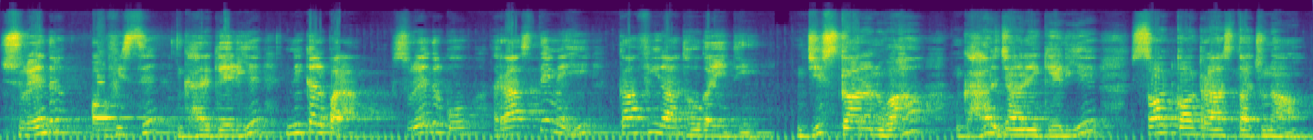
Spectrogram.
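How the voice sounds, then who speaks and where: Slow, echoey male story narrator. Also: high voice, animated, sharp tone. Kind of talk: scripted children's story narration. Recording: echoey, distant, music behind.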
